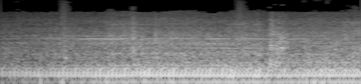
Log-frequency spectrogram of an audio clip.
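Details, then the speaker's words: Mazda after flux-core MIG welding of the exhaust gasket leak, first start and a couple of revs; steady low rumble swelling evenly, no ticking or puffing, sounding far better than before, exhaust sealed. "wow that sounds that sounds way better than it did before eh Wow you actually did a good job us"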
